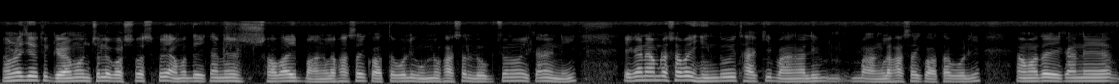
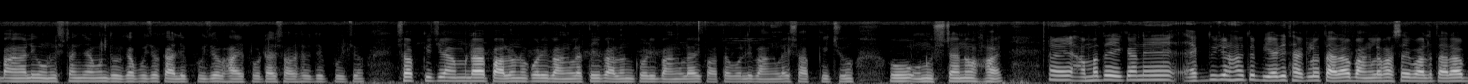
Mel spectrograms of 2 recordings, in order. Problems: none marked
